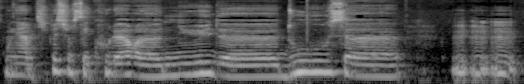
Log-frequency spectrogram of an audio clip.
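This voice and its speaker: A woman's voice: low voice, fairly even intonation, slow pace, mellow. A woman hosting a casual live-stream product demo, chatty and full of fillers, greeting viewers by name. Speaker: beauty live-stream seller. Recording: roomy echo.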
